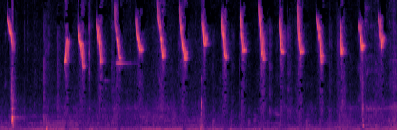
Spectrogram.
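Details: Hunting lure of squirrel calls: steady, fast chirps, very high and slurred downward, repeating about every half second, with a few sharp clicks and a low background rumble.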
